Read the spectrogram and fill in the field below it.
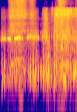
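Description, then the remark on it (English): Someone whistles a brief, jaunty tune, a few bright notes with short gaps, turning breathy and airy toward the end. No one speaks. “Maybe you could whistle a jaunty tune.”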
